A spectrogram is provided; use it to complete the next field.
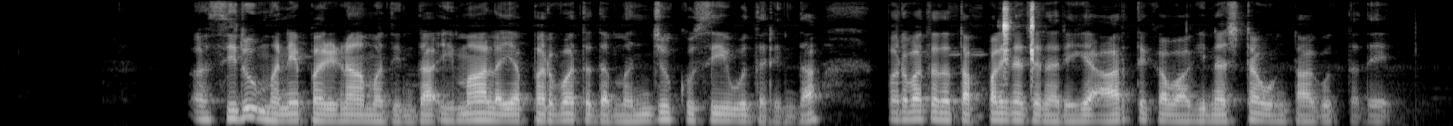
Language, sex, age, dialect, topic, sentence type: Kannada, male, 18-24, Mysore Kannada, agriculture, statement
